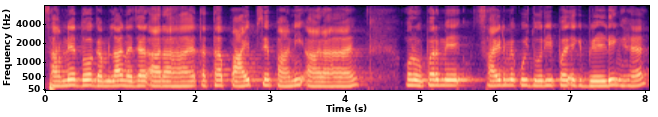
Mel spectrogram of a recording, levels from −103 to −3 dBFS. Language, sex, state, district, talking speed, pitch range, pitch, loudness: Hindi, male, Jharkhand, Ranchi, 185 wpm, 170-190 Hz, 185 Hz, -15 LUFS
